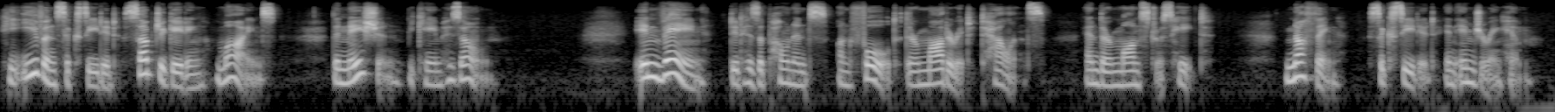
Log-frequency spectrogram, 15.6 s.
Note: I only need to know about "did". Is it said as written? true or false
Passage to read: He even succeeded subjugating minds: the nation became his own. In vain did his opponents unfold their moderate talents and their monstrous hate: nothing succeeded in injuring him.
true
